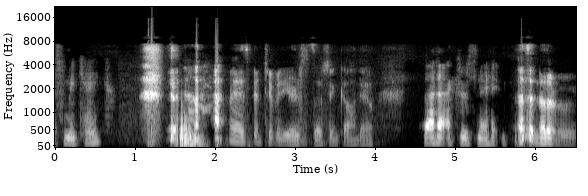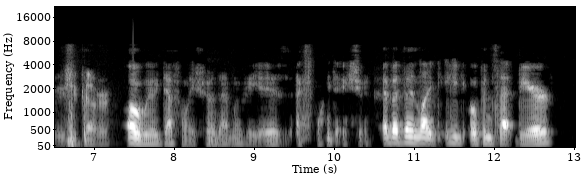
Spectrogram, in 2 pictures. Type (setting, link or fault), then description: fault, poor sound quality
